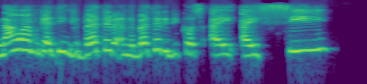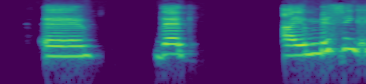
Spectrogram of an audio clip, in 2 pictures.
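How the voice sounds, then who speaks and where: A woman with a high voice speaks at a fairly slow pace, using ordinary pitch variation and very even loudness, broken by long, frequent pauses. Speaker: life coach. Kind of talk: interview. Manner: halting.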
